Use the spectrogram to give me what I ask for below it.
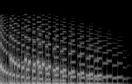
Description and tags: Game Over Arcade
Game over sound effect for games.
game, arcade, development, over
